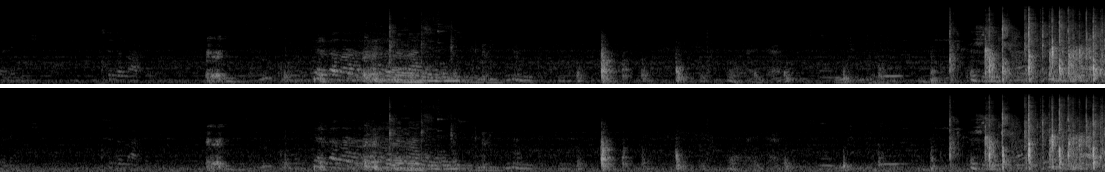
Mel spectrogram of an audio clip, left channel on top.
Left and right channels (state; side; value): noise; right; rumble, 16 dB below the sound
